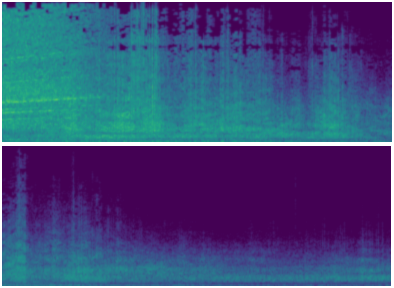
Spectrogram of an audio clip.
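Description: Jet engine noise: a loud rush that holds for about two seconds and then dies away steadily, like a jet sweeping past.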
